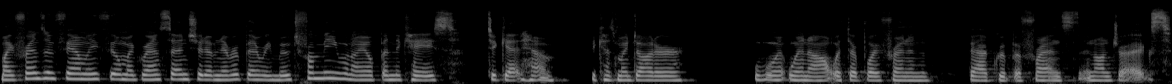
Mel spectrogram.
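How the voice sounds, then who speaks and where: In a very clean recording with a silent background, a woman speaks in a normal speaking voice at a medium pitch and moderate pace, with fairly even intonation and very even loudness. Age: 60s. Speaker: public commenter. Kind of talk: public comment. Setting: city council meeting.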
